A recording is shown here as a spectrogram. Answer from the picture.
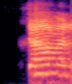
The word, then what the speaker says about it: Domet: This is Jonathan Puga with another Get to the Point, and I'm super excited today to have Angela Domet on the show, or Domet. I hope I'm saying that right. – Domet will work.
